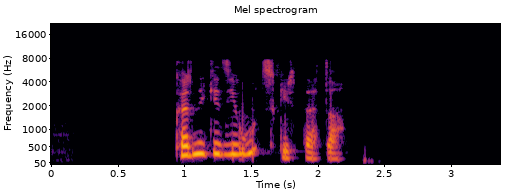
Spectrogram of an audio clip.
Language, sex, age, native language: Icelandic, female, 20-29, Icelandic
